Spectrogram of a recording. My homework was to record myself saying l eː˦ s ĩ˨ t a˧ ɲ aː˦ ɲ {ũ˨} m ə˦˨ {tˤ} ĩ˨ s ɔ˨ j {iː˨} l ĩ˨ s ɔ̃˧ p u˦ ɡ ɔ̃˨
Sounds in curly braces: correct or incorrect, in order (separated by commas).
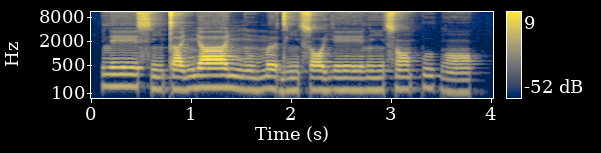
correct, incorrect, incorrect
